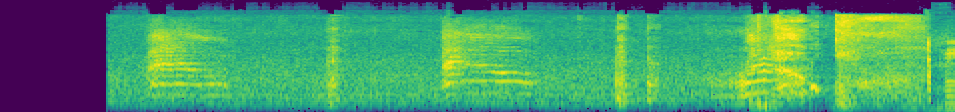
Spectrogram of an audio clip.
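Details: Kitten crying with two drawn-out, harmonic meows, each about half a second long, then sharp clicks, rustling and scuffling noises.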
